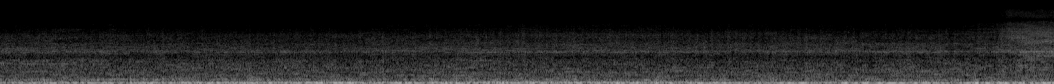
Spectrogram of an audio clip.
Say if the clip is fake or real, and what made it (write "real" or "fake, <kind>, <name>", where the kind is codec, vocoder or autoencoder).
fake, codec, SNAC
